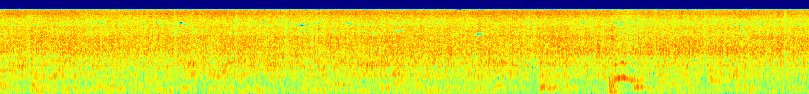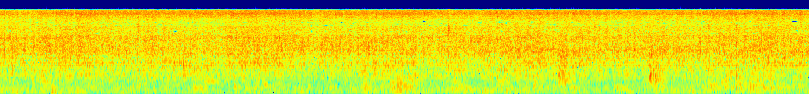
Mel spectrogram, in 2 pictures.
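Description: A masala paste of onion, ginger, garlic and chilli sizzles steadily in hot oil in a kadai as it is fried down (bhuna/koshano).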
